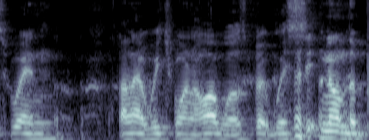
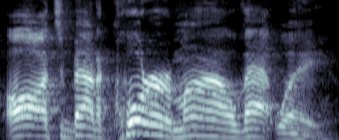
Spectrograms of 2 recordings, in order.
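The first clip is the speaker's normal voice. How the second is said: higher, louder, breezy helpful local; mock local giving directions; 6 semitones higher, 8 dB louder than usual. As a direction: play the cheerful stranger pointing the way. Strangers give directions, voiced higher.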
